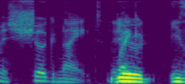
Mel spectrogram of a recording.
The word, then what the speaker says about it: Suge: there's an e yeah it's pronounced sugar then they had an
